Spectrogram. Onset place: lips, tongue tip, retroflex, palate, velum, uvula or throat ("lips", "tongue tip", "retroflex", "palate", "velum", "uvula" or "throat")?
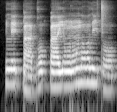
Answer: tongue tip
